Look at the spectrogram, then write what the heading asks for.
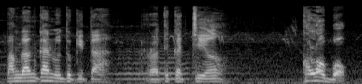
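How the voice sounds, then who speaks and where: A man playing a bossy old peasant grandfather in a cartoon, giving orders in a drawn-out way. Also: medium pitch, fairly bright tone, slight background noise, close to an everyday voice. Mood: coaxing.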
